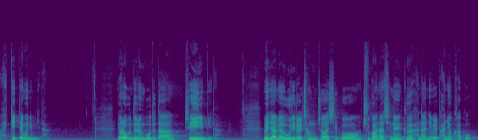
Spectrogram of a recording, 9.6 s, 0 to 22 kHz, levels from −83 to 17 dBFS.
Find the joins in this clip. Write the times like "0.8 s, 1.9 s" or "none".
2.2 s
